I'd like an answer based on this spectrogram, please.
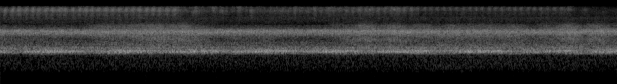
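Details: Forest crickets in full chorus, a constant high trilling hum built from several stacked shrill tones that barely waver over six seconds, with no breaks and no other clear sounds.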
